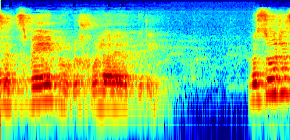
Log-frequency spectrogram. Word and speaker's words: Mussoorie: और मसूरी का जो नाम है ये हम गलत प्रोनाउंस करते हैं. ये गलत ही, this has stuck now. The real name of मसूरी is actually Mansuri. That's the correct pronunciation because it comes from Mansura, which is a jhad, which is a shrub that grows in Mussoorie.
